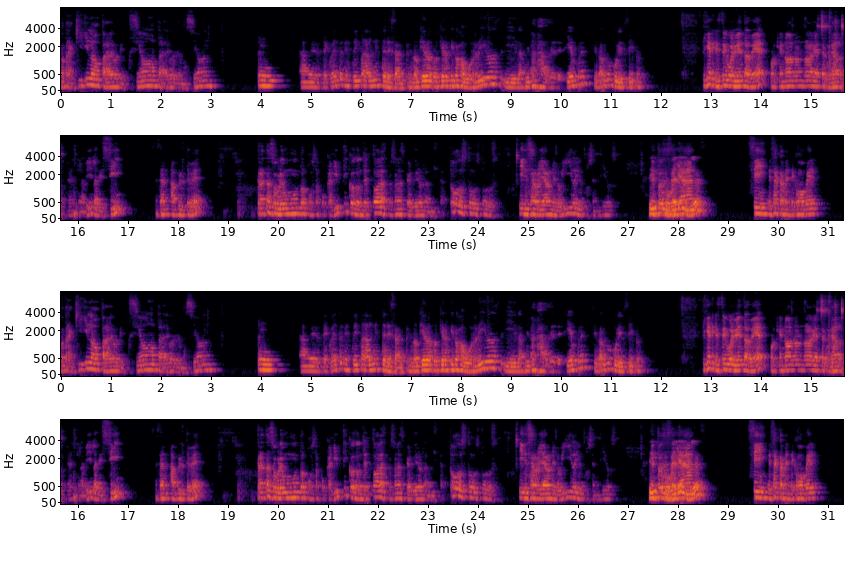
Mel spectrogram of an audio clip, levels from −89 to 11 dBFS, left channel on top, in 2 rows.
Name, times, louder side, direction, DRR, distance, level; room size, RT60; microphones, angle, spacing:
voice 1, 0.0-3.0 9.4-9.8 12.8-16.8 17.6-18.4 19.6-23.1 23.4-24.3 24.8-26.6 27.4-28.3 29.4-30.7, equal, 80° right, -1 dB, 1.2 m, -30 dB
voice 2, 3.9-4.3 4.8-11.6 27.4-28.5, right 1 dB, 15° right, 0 dB, 0.4 m, -27 dB
2.4 x 2.3 x 2.8 m, 0.34 s
head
